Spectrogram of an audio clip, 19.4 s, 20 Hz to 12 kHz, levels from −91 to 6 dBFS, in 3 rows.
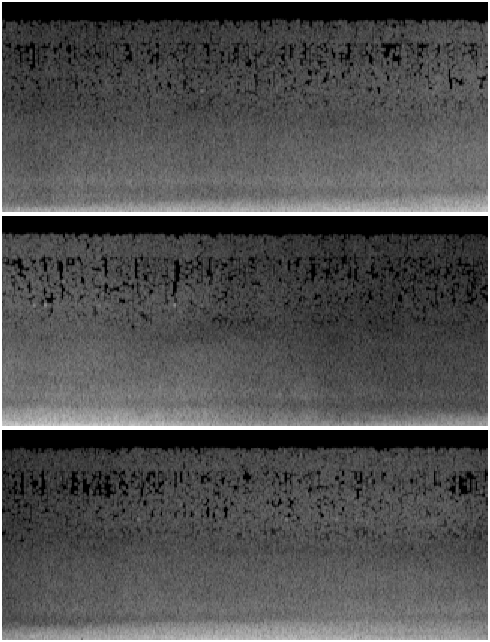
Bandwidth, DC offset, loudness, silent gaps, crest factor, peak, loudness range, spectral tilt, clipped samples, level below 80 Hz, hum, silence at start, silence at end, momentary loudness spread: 11.5 kHz; under 0.1%; -25 LUFS; none; 18 dB; -4 dBFS; 14 LU; -6.5 dB/octave; under 0.1%; -28 dBFS; none; 0 s; 0 s; 16 LU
